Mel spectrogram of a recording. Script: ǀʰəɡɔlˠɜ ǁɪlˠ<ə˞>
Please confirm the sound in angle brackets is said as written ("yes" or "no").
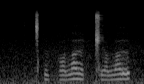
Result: no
